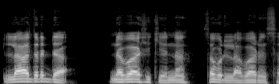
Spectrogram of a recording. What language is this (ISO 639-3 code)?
hau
